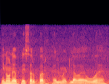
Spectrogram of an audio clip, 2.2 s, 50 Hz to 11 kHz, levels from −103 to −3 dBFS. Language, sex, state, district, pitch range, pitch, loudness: Hindi, male, Uttar Pradesh, Shamli, 115-125 Hz, 120 Hz, -16 LUFS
